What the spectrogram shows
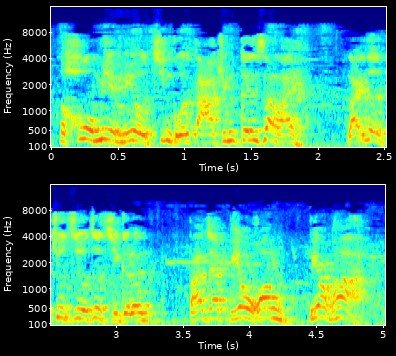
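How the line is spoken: Shouting. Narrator (Chinese): 公子无地大声喊着说

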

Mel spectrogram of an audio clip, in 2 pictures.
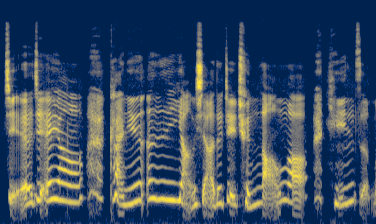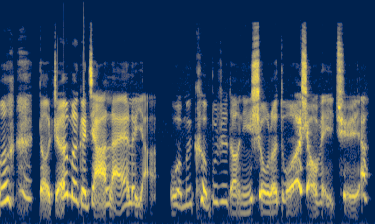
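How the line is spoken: Dry wailing. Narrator (Chinese): 她的哭只是干嚎，并没有眼泪

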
